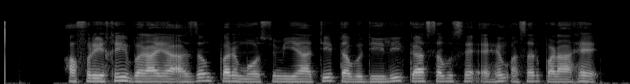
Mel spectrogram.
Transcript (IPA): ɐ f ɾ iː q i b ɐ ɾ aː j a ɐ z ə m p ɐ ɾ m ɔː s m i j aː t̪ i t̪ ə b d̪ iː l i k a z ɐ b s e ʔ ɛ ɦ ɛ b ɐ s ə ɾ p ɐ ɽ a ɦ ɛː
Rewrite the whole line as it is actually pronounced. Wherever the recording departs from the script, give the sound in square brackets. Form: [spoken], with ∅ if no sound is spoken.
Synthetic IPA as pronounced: ɐ f ɾ iː q i b ɐ ɾ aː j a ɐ z ə m p ɐ ɾ m ɔː s m i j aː t̪ i t̪ [ɐ] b d̪ iː l i k a [s] ɐ b s e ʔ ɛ ɦ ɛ [m] ɐ s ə ɾ p ɐ ɽ a ɦ ɛː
